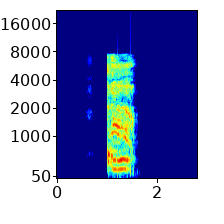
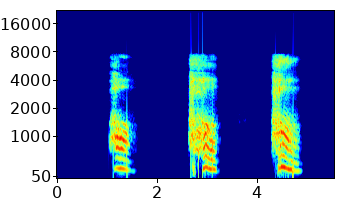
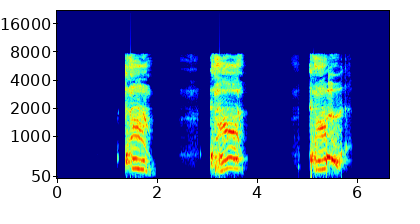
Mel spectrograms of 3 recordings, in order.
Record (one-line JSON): {"cough_length": "2.8 s", "cough_amplitude": 31322, "cough_signal_mean_std_ratio": 0.35, "exhalation_length": "5.5 s", "exhalation_amplitude": 32688, "exhalation_signal_mean_std_ratio": 0.41, "three_cough_length": "6.7 s", "three_cough_amplitude": 32767, "three_cough_signal_mean_std_ratio": 0.44, "survey_phase": "beta (2021-08-13 to 2022-03-07)", "age": "18-44", "gender": "Female", "wearing_mask": "No", "symptom_none": true, "symptom_onset": "8 days", "smoker_status": "Never smoked", "respiratory_condition_asthma": true, "respiratory_condition_other": false, "recruitment_source": "REACT", "submission_delay": "3 days", "covid_test_result": "Negative", "covid_test_method": "RT-qPCR", "influenza_a_test_result": "Negative", "influenza_b_test_result": "Negative"}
